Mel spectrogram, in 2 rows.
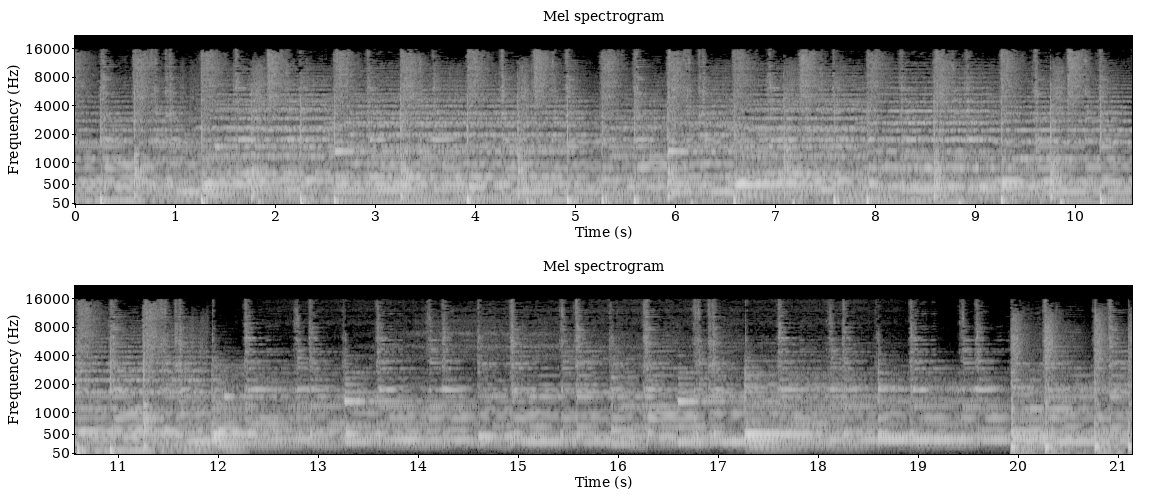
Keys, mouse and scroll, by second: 11.5-16.2 drag, 18.7 ctrl+z.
